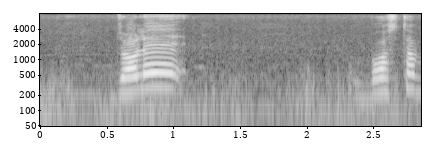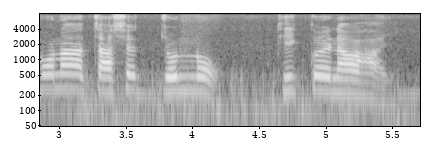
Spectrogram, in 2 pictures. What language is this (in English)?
Bangla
